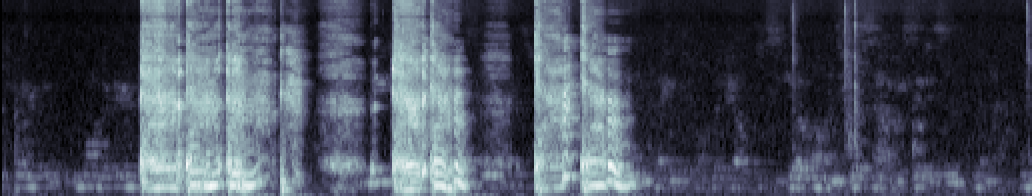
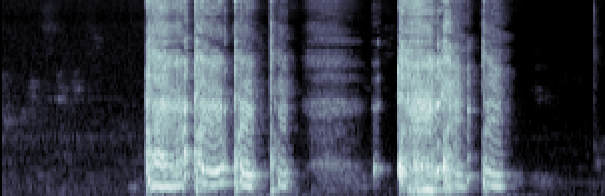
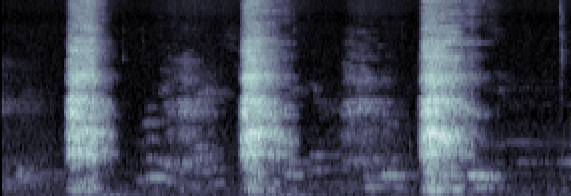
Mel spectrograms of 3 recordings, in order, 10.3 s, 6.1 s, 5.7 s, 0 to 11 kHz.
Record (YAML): three_cough_length: 10.3 s
three_cough_amplitude: 32768
three_cough_signal_mean_std_ratio: 0.47
cough_length: 6.1 s
cough_amplitude: 32768
cough_signal_mean_std_ratio: 0.48
exhalation_length: 5.7 s
exhalation_amplitude: 26279
exhalation_signal_mean_std_ratio: 0.37
survey_phase: beta (2021-08-13 to 2022-03-07)
age: 65+
gender: Female
wearing_mask: 'No'
symptom_other: true
symptom_onset: 3 days
smoker_status: Ex-smoker
respiratory_condition_asthma: false
respiratory_condition_other: false
recruitment_source: Test and Trace
submission_delay: 1 day
covid_test_result: Negative
covid_test_method: RT-qPCR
